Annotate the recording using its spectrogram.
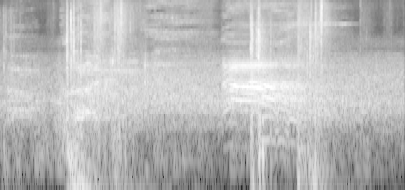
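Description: A body slams heavily onto a hard floor.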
